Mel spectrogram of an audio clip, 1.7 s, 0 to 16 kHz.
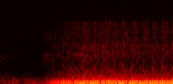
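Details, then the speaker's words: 2009 RenaultSport Twingo RS 133 with a worsening misfire, still present after new ignition coils and a new fuel pump: lumpy, uneven idle with dropped pulses and multiple misfire codes, spark plugs suspected. "no leaks but it's still misfiring so yeah something else is going going wrong could be spark plugs again"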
